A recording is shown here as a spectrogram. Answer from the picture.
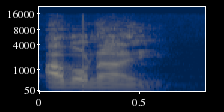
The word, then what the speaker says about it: Adonai: Porque los judíos ponían, se escribe, y ponían el tetragramatón, y al lado ponían, se pronuncia Adonai. Por eso los judíos dicen Adonai, Adonai.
